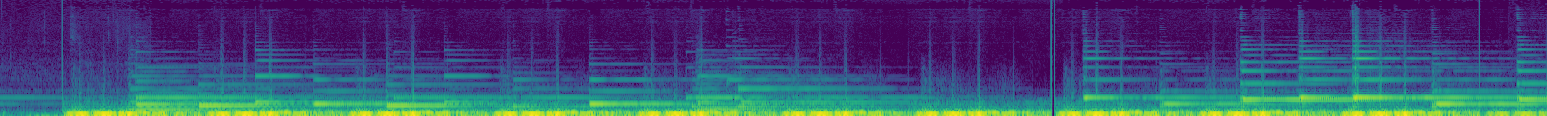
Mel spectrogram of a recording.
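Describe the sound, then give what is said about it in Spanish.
A slow, steady, heartbeat-like thumping from a large house flanked by a grape arbor pulses evenly throughout, deep and loud, with sustained droning tones layered above it. “Y en invierno y verano, la casa grande, flanqueada por el emparrado, emitía un bum, bum, bum, acompasado, casi siniestro, que era como el latido de un enorme corazón.”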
